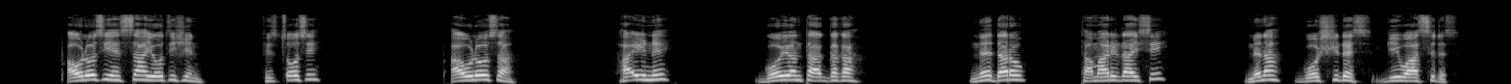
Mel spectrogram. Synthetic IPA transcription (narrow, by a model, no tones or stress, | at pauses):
pʼɐwʊlo̞ːs̬ɪhɛsːaːjo̞ːt̪̬ɪʃɪn | fɪs̬t͡sʼːo̞ːsɪ | pʼɐwʊlo̞ːsɐ | hɐʔɪnɛ | ɡoːjɔnt̪ːɐːɡːɐkɐ | nɛd̪ɐɾɔ | t̪ɐmaːɾɪd̪ɐjsːɪ | nɛnɐɡo̞ːʃːɪd̪eːsɡɪwaːsːɪd̪ɛs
